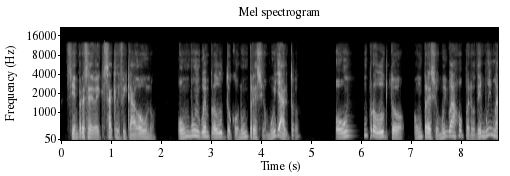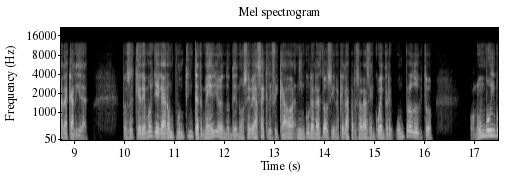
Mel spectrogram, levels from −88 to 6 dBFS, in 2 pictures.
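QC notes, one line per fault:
5.73–6.09 s, call audio freeze: the speech stops and the last sound is carried on as a fading buzz that sinks into about 170 ms of silence, then the talk resumes exactly where it left off. About 330 ms has been filled in and nothing is lost, so the gap is added delay rather than a dropout. Unlike a plain packet loss, no syllable is skipped. The cause is likely delayed packets draining the jitter buffer.
13.10–15.33 s, jitter buffer speed-up: the speech runs about 8% fast and sounds hurried while the pitch stays the same, which sets it apart from a sample-rate or playback-speed error that would raise the pitch too. The receiver trimmed many short pitch-period slices in succession, roughly 200 ms in all, to pull its buffered delay back down after a backlog.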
